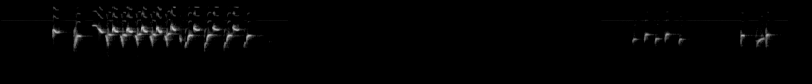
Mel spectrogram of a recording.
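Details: Goldfinch cante from 2016: a dense burst of rapid tinkling, liquid notes lasting about two seconds, then a long pause and two short faint phrases of three or four chirps near the end.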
